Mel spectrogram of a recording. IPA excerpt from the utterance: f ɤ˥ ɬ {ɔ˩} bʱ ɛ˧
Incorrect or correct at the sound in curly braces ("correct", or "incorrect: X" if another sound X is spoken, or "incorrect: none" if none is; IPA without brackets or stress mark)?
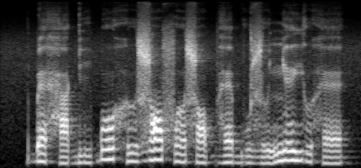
incorrect: ɔ˧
